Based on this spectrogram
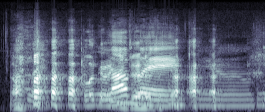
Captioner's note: laughing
